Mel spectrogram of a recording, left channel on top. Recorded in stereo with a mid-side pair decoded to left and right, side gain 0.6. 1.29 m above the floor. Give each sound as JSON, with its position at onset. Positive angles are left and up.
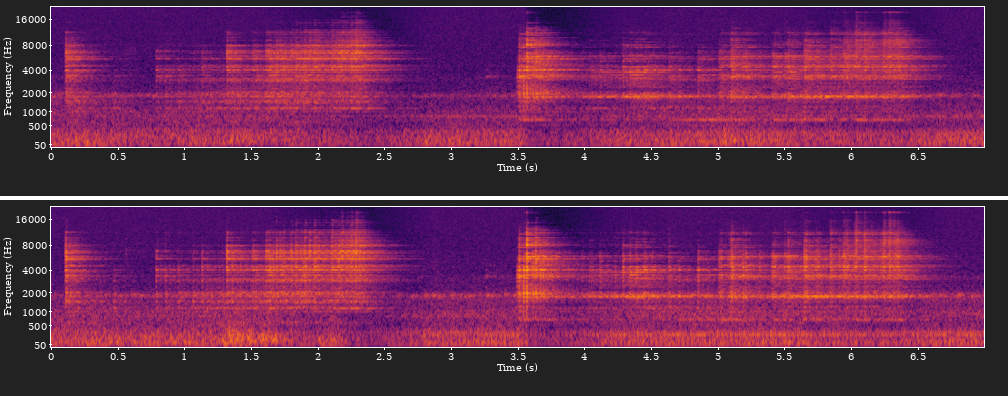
{"t": 0.1, "sound": "a dropped coin", "azimuth_deg": -45, "distance_m": 2.0}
